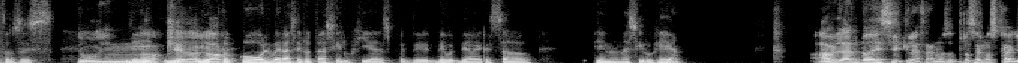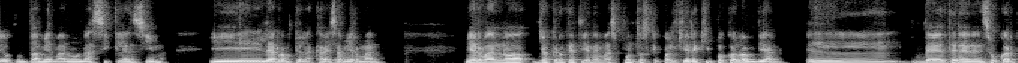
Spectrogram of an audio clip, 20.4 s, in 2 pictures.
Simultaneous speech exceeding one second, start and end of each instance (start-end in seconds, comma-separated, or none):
1.2-2.4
